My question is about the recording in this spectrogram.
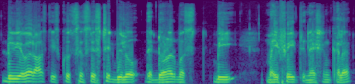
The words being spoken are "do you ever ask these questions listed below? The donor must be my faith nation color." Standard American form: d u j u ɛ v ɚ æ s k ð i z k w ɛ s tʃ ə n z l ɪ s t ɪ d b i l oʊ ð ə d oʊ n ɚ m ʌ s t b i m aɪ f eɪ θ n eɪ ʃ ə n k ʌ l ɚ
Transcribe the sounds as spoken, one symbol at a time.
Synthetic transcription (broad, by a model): d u j u ɛ v ɚ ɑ s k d i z k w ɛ s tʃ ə n s l ɪ s t ɪ d b i l oʊ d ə d oʊ n ɚ m ʌ s t b i m aɪ f eɪ t n eɪ ʃ ə n k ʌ l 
